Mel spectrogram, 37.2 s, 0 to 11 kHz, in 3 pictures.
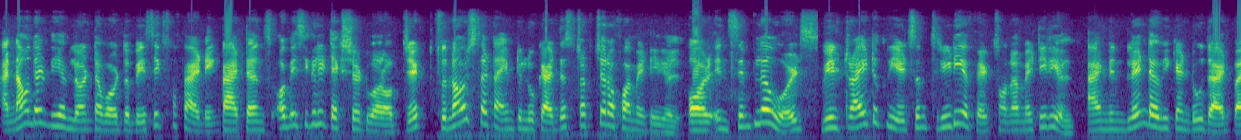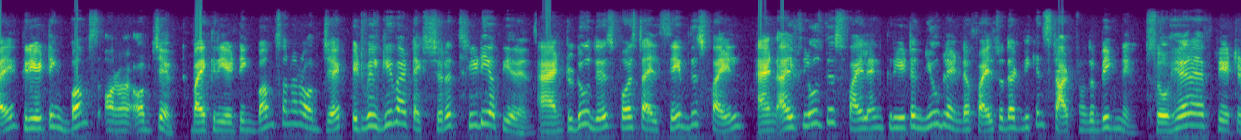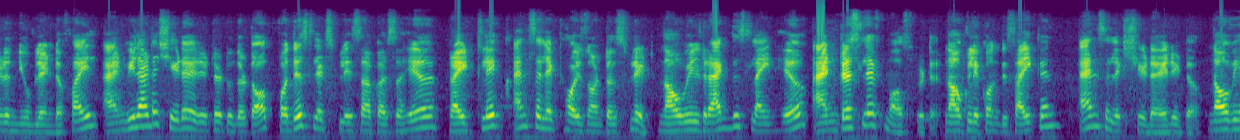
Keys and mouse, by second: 19.4 ctrl+s, 29.4-32.9 drag, 35.0-36.0 drag.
